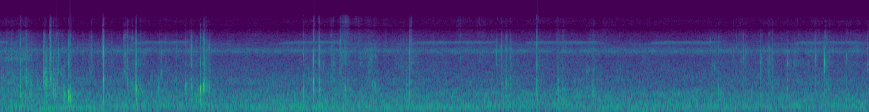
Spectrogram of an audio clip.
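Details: Close-up chewing from wild raccoons feeding outdoors. Sharp crunchy bites and smacking clicks come in small clusters, busiest in the first two seconds, then sparser over a soft constant hiss.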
